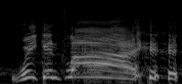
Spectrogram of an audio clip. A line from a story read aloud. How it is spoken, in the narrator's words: they shouted back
